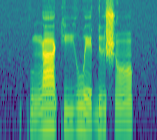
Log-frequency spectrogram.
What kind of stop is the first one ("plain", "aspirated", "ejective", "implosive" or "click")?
plain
